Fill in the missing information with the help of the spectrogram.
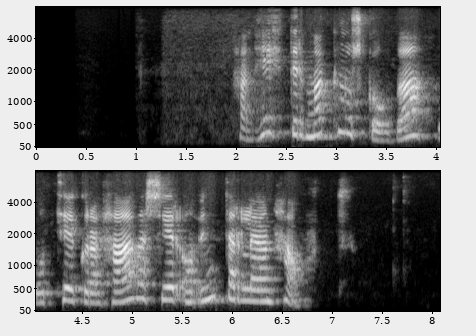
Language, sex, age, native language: Icelandic, female, 40-49, Icelandic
